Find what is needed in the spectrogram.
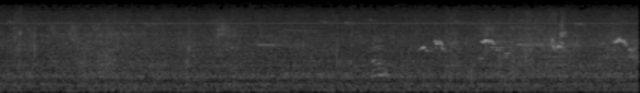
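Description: Steady low rumble of outdoor background noise, with a few faint, short high chirps scattered through it.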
